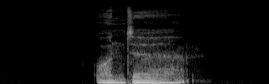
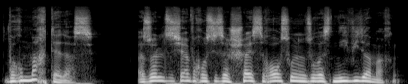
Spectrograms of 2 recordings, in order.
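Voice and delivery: retold exasperation, climbing higher in pitch; exasperated uncle; 6 semitones higher, 3 dB louder than usual. Uncle complains to the mother about the father, exasperated. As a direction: imitate an uncle fed up, building to a high-pitched plea.

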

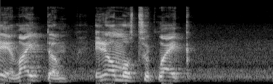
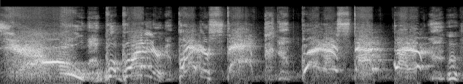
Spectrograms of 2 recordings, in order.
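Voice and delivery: shouting; 10 semitones higher, slower than usual. Acted. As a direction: yell after them, pitched up. Chasing fleeing friend.

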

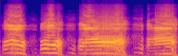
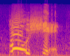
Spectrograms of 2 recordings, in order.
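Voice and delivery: high outburst; frustrated high-pitched curse; indignant yell; 8 semitones higher, 4 dB louder than usual. Real, not acted. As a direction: shout it in protest. Frustrated player yells.

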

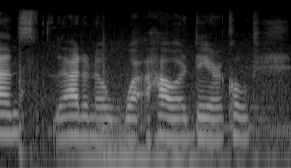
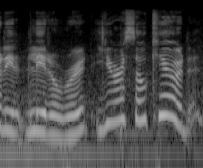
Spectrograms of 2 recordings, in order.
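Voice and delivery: usual speaking voice

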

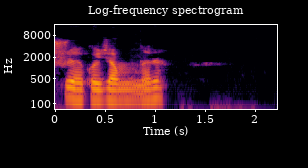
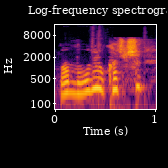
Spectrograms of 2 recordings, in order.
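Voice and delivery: alarmed; 9 semitones higher, 5 dB louder than usual. Real, not acted. Player startled by a crowd of mobs, alarmed high yelp. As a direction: pitch jumps high in alarmed surprise.

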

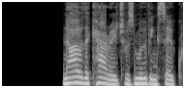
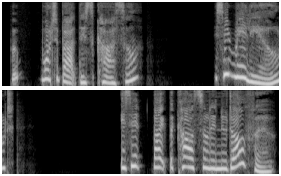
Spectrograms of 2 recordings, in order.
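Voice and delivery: higher and eager, full of wonder; eager, higher girl; 8 semitones higher than usual. A narrator's reading. Catherine eagerly asking Thorpe about the castle, higher and wondering. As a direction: ask about the castle with rising excitement.

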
